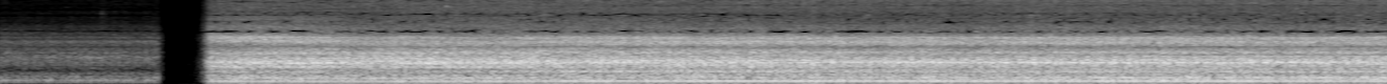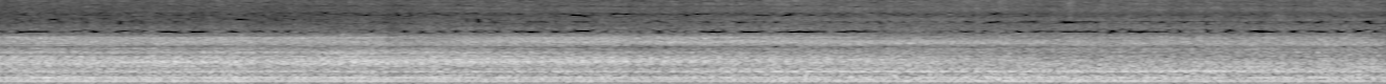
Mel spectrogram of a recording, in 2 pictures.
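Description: A tractor engine rumbles loudly and steadily close by.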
